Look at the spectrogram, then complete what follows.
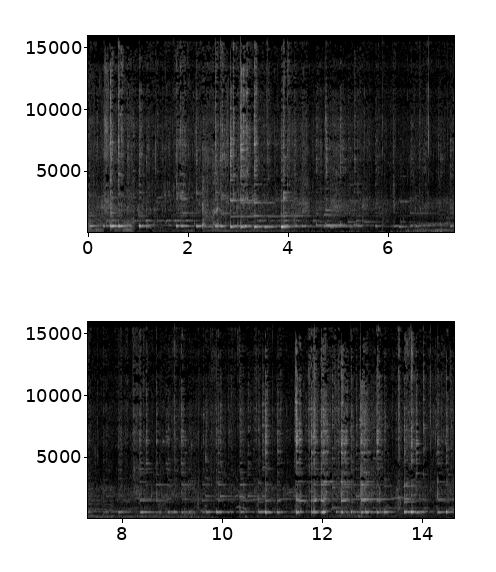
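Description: Metal bells hung on camels' necks clanking and jangling irregularly as the camels move and jostle.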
